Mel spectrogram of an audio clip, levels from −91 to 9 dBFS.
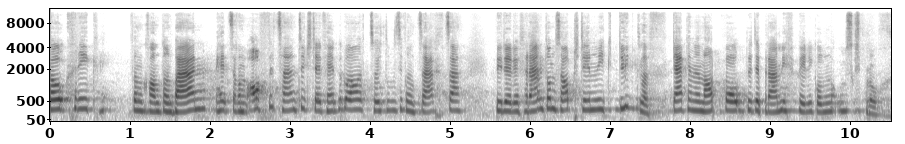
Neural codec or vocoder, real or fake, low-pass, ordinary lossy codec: codec, 24 kHz, 1 kbps, SNAC; fake; 10.8 kHz; none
